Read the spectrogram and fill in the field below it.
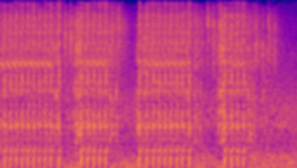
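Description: A CYMA Thompson airsoft gun fires rapid full-auto bursts, close and loud, with fast even clatter in three strings separated by brief gaps.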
